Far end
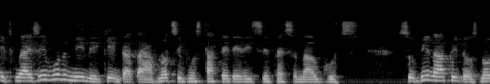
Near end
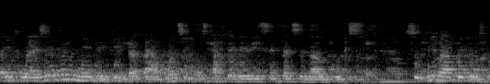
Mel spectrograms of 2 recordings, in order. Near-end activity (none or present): present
